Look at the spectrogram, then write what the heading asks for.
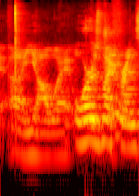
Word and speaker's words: Yahweh: right yahweh that's who it is yeah it's yahweh it's okay y h v h but it's pronounced y uh yahweh or is my friends like to call it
